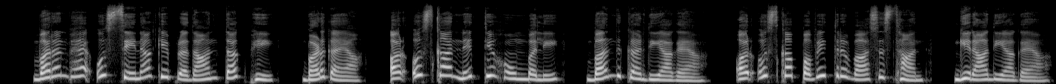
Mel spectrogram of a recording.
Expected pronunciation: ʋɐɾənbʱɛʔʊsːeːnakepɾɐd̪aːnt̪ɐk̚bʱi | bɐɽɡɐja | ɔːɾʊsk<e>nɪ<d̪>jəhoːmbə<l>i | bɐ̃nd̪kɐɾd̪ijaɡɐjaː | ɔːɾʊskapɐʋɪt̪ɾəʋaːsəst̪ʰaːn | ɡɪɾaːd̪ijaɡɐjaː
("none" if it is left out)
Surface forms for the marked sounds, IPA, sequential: a, t̪, l

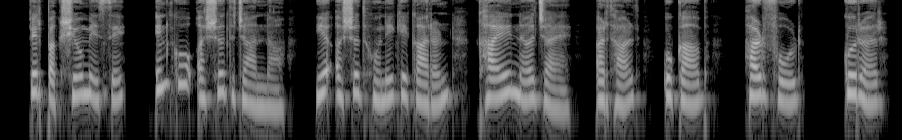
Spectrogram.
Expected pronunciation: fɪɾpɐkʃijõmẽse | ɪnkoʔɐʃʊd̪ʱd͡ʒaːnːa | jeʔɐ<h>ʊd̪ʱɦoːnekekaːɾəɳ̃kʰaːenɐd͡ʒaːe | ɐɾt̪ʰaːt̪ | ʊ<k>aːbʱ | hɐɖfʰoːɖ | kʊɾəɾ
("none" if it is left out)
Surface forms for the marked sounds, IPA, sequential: ʃ, k

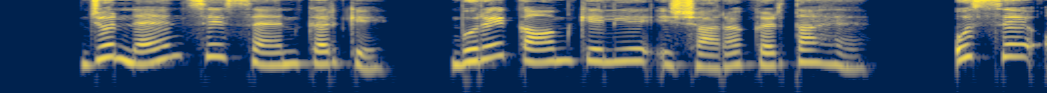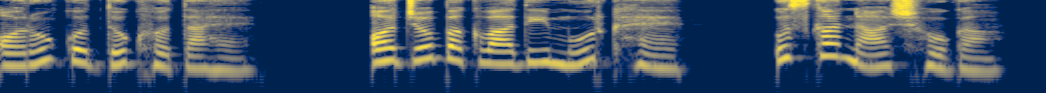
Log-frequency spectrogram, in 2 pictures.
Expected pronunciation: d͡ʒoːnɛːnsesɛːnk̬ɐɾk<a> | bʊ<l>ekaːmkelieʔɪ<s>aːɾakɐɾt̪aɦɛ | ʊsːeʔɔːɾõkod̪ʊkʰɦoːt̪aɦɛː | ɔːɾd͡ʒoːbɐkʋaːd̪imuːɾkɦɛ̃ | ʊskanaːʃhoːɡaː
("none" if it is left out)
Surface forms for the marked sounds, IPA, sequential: e, ɾ, ʃ

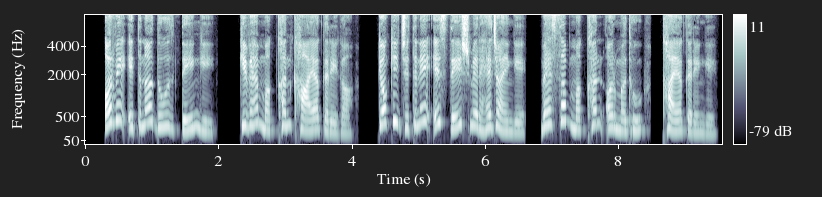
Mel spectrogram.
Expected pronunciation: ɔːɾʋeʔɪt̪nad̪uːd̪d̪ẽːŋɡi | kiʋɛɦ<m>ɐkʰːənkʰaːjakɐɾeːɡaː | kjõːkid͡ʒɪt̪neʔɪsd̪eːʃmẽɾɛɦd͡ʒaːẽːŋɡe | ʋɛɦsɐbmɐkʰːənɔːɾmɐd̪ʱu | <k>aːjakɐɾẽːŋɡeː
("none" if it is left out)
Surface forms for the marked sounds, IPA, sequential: m, kʰ

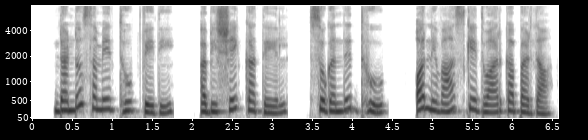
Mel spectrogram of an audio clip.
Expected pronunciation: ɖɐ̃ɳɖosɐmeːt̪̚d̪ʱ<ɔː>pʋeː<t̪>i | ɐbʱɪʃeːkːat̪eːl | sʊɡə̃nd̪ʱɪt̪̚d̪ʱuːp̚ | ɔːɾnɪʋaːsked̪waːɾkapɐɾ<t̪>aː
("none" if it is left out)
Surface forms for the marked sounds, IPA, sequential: uː, d̪, d̪

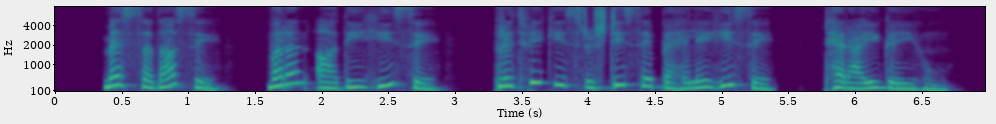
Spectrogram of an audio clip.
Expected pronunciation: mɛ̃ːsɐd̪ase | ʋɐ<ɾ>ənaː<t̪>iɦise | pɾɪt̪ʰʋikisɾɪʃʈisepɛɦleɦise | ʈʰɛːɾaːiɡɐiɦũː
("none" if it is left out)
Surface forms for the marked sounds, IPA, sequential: ɾ, d̪

